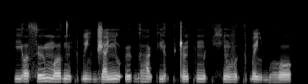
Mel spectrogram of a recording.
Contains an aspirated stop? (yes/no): no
